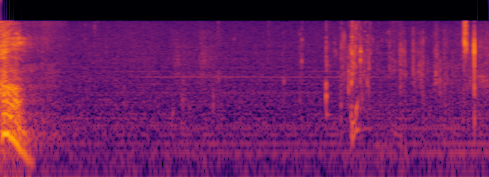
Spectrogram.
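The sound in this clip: A single loud cough bursts out at the very start, then near silence follows with only faint scattered clicks.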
